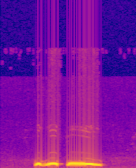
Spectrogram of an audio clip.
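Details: Spotted dove coo used to stir up decoy birds in training; male and female doves. One phrase: a quick wavering double note, then a long, steady, slowly falling coo.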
